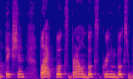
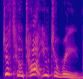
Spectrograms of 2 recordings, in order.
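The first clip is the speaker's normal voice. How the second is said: higher, louder prying mayor voice; suspicious mayor; 8 semitones higher, 4 dB louder than usual. Acted. Mayor drawing closer to Eli, prying and demanding. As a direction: lean in and demand an answer.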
